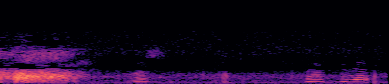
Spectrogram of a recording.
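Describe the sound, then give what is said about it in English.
A single gunshot in a radio drama, a sharp, loud burst right at the start, followed by quieter voices talking. “that must be Chris firing that gun.”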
